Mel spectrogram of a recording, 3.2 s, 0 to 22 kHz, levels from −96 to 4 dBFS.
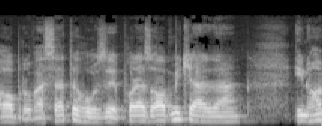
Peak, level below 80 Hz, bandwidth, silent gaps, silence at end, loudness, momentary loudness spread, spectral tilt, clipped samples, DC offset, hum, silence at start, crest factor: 0 dBFS; -62 dBFS; 13.5 kHz; none; 0 s; -13 LUFS; 14 LU; -5 dB/octave; under 0.1%; under 0.1%; none; 0 s; 14 dB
